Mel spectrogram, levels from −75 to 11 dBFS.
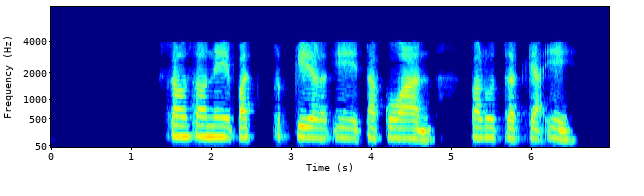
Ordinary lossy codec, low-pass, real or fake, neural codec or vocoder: AAC, 16 kbps; 7.2 kHz; real; none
